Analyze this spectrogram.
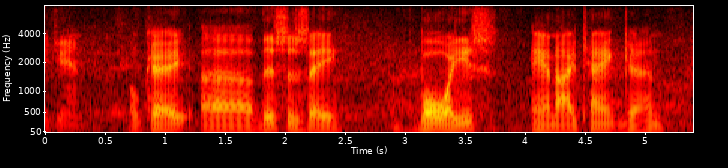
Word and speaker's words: Boys: Okay, this is a Boyse anti-tank gun. It's British, come out in the 1930s. He said boys, by the way. Boyse, B-O-Y-E-S, that's how it's spelled.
